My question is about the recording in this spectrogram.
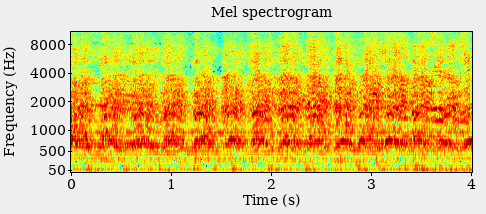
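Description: A group of men chanting and shouting together in celebration, in a rhythmic repeated chant.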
